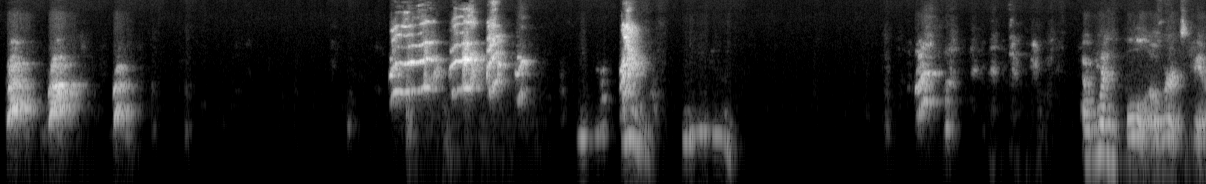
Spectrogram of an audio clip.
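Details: Blenheim Cavalier King Charles Spaniel puppies, seven weeks old, litter of five, indoors in their pen. High, shrill yips and barks come in bursts, with a short whining note between them and a scrappy cluster of yaps at the end.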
